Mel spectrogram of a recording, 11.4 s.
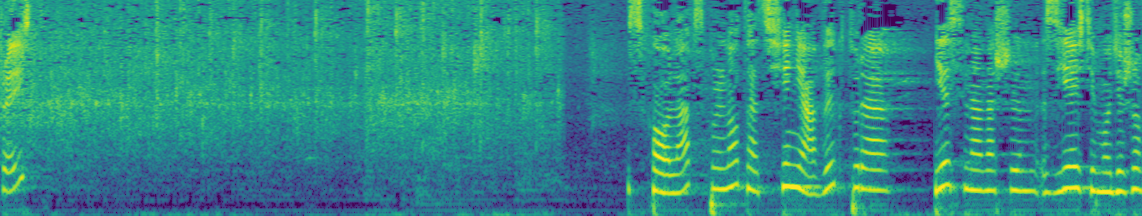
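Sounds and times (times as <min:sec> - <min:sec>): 
speech: 0:00.0 - 0:00.4, 0:06.5 - 0:11.4
audience applause: 0:00.0 - 0:05.8.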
